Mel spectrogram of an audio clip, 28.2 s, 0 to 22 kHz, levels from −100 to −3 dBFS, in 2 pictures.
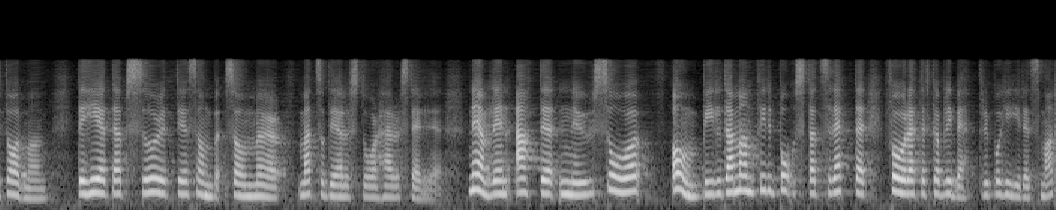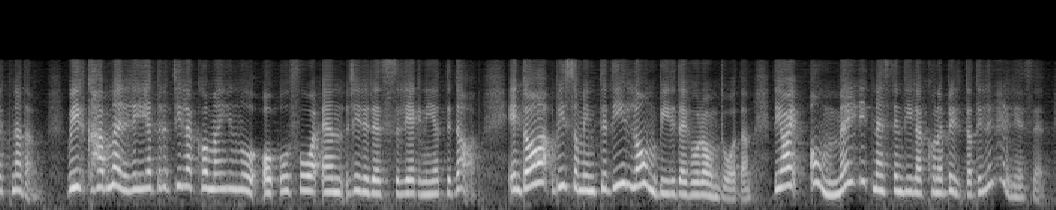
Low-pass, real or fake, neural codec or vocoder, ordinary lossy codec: none; fake; codec, 16 kHz, 0.2 kbps, FocalCodec; none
